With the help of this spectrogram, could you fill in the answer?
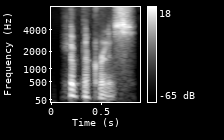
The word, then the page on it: hippocras: American English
